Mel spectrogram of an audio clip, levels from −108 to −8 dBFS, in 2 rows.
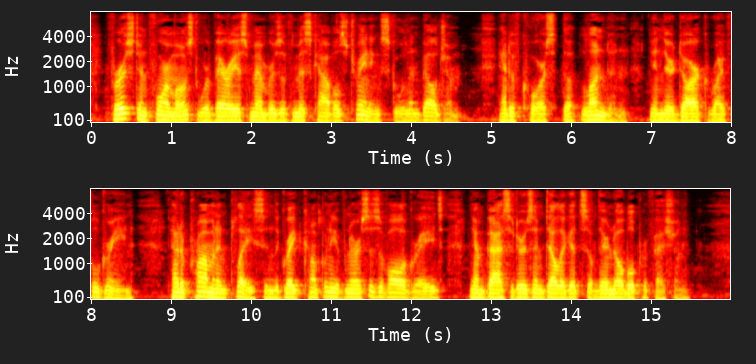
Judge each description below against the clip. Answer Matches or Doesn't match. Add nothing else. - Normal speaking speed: Matches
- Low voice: Matches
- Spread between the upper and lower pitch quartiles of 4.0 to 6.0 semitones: Doesn't match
